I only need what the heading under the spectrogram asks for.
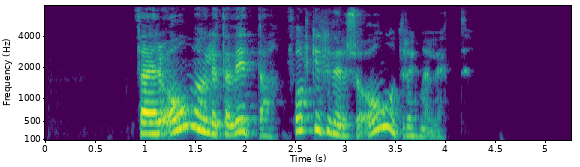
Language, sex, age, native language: Icelandic, female, 50-59, Icelandic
